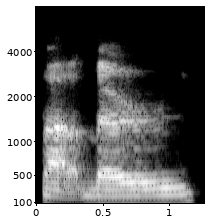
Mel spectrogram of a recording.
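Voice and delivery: very slow, stretched Canadian-accent VIOLET BIRD; badly faked Canadian accent; attempted Canadian accent. Shown as a demonstration. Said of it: "how do Canadians talk?".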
